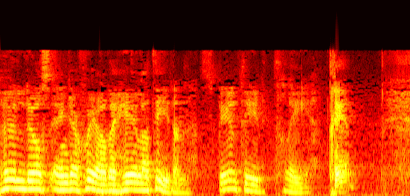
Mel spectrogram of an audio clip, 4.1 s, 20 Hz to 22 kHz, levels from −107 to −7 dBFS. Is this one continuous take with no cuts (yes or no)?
no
